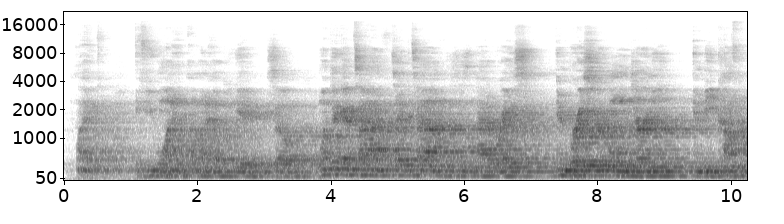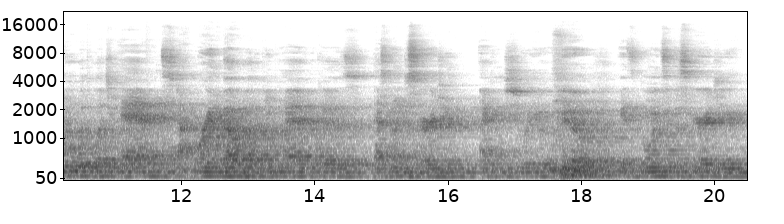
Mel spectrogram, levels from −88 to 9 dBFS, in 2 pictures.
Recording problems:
room echo; strong; dies away in 2.7 s
off-mic speech; far
echo of what is said; faint; throughout; 470 ms later, 20 dB below the speech

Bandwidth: 17.5 kHz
